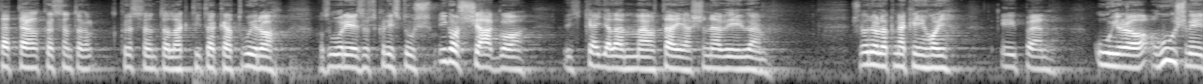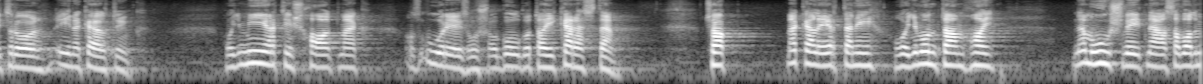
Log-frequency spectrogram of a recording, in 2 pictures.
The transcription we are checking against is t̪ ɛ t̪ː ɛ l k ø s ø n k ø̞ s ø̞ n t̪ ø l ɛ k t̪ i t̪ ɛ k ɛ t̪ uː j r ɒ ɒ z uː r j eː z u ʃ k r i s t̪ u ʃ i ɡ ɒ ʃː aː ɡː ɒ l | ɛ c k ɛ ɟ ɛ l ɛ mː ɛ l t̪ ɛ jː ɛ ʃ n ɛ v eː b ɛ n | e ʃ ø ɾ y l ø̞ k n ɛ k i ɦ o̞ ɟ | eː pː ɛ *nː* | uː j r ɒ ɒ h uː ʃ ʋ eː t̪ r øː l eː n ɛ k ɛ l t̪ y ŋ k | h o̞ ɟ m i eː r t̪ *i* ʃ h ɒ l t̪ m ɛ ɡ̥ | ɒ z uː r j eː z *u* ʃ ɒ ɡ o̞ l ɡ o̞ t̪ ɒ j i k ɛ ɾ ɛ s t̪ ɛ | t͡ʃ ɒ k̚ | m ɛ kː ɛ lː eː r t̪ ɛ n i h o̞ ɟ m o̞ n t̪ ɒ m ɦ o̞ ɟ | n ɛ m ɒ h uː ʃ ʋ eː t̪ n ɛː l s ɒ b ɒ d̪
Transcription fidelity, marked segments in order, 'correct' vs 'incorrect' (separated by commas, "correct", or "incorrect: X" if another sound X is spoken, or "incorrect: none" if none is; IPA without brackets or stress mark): incorrect: n, correct, correct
